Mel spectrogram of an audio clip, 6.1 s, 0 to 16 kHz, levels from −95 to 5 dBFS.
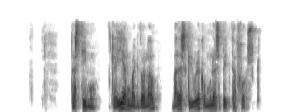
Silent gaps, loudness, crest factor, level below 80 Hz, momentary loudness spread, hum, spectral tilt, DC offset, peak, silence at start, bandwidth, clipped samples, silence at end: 2.03-2.13 s, 3.23-3.42 s; -20 LUFS; 20 dB; -64 dBFS; 12 LU; none; -5 dB/octave; under 0.1%; -2 dBFS; 1.4 s; 7.8 kHz; under 0.1%; 1.05 s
